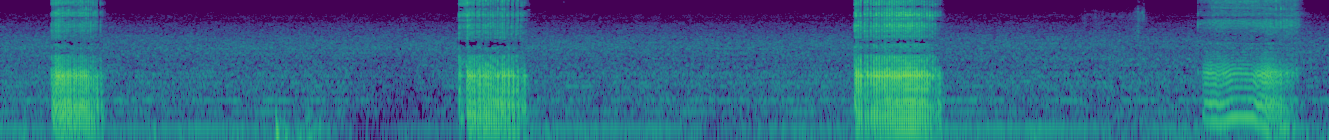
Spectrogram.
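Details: Pug sleeping and snoring: four loud, rasping, breathy snores about every four seconds, the last one more tonal and wheezy, in a quiet room.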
